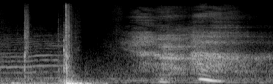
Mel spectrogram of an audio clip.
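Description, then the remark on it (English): A key clicks and the lock of a house door thunks sharply, then the door swings open with a drawn-out, rising creak. Fairly loud, with no one speaking. “Here we are. I'll unlock the house.”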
